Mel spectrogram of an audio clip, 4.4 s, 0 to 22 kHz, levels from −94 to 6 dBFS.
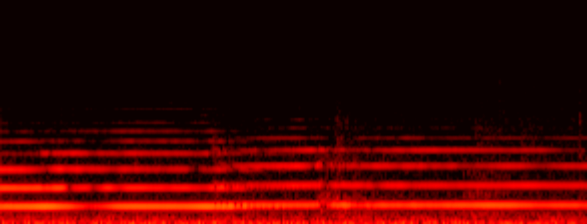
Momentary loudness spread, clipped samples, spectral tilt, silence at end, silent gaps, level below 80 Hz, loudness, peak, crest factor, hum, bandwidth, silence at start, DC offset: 6 LU; under 0.1%; -9 dB/octave; 0 s; none; -58 dBFS; -49 LUFS; -34 dBFS; 12 dB; none; 4.4 kHz; 0 s; under 0.1%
